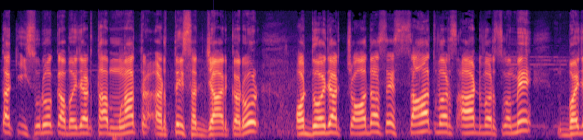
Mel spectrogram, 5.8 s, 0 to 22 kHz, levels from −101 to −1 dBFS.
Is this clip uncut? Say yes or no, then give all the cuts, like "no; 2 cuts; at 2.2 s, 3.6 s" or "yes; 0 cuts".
yes; 0 cuts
